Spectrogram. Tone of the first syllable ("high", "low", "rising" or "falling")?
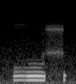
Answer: low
